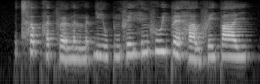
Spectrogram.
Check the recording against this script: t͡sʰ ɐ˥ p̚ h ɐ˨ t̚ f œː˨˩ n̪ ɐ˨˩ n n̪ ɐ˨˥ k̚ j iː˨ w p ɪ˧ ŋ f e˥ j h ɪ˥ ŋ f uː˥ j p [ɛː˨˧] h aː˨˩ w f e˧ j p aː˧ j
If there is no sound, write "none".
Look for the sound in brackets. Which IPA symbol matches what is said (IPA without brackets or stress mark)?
ɛː˧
